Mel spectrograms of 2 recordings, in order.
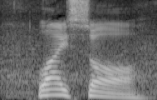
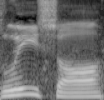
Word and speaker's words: Liesaw: And now the Pinstripers will send up Steve Lysol. I hope I thought maybe it was Leesaw, but it's spelled Liesaw like the air freshener.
